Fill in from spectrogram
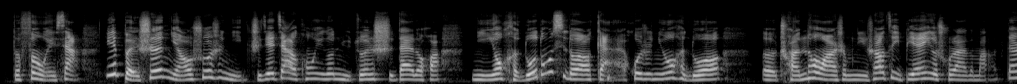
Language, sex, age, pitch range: Chinese, female, 20-39, 220-270 Hz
